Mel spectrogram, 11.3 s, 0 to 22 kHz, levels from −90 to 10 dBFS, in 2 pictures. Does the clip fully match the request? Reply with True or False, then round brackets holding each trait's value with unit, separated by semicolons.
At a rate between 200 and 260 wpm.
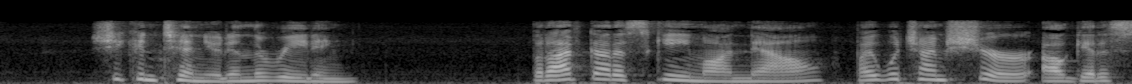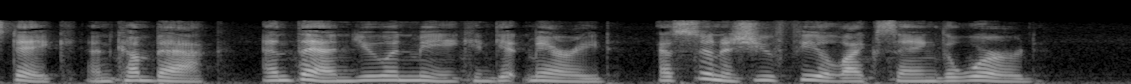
True (205 wpm)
